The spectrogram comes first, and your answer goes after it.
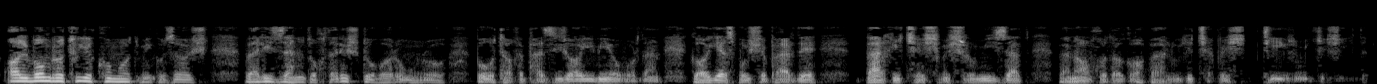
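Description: A man reading a story aloud with slow, dramatic delivery and big swings in loudness. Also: low-pitched. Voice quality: gravelly, husky. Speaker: narrator. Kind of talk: storybook narration. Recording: dull lo-fi dry recording.

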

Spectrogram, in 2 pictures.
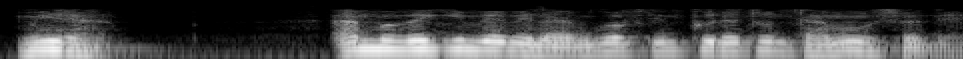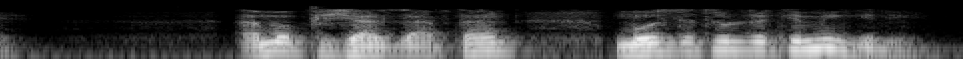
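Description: A man voicing a shy, cheerful young servant girl with a husky, raised voice. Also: medium pitch, lively intonation, long pauses, pitched above the performer's own voice. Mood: eager, wistful. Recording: narrow phone-like band.

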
